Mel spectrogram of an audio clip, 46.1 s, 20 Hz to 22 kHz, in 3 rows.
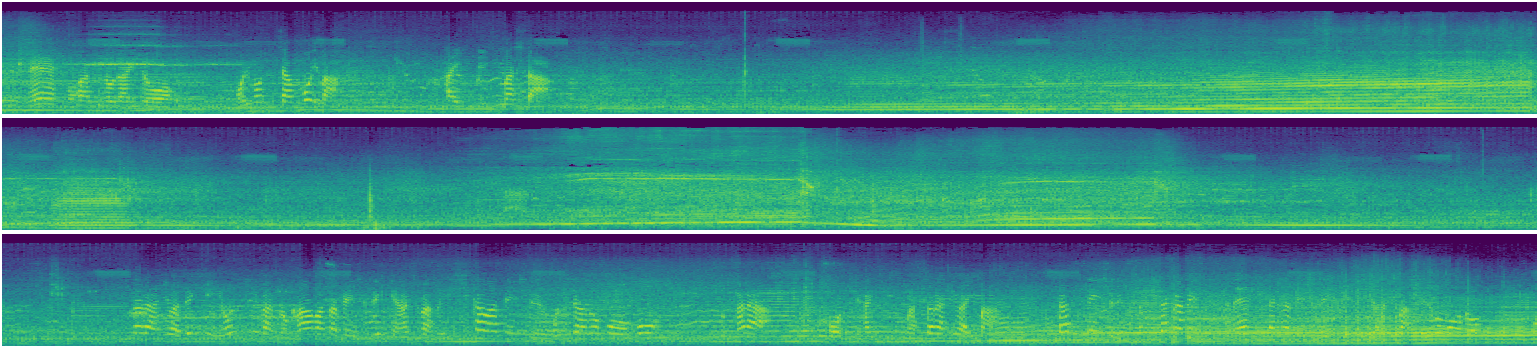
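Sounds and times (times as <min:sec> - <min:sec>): racing car engines accelerating: 0:00.0 - 0:46.0.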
